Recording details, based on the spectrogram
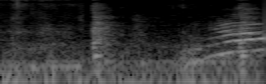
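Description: A cat meows twice, the second call a longer rising-falling cry, close and clear over a low background hum.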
